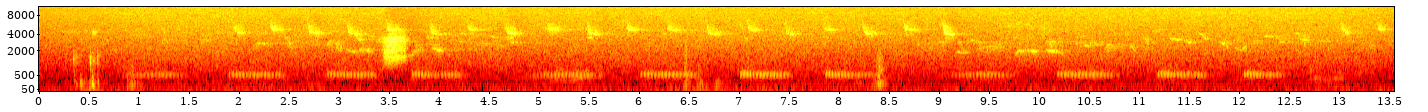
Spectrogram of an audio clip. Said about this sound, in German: Es sind definitiv zwei Tauben. Es erinnert mich auch so ein bisschen an diese Morning Dove ist es, oder irgendwie ist es, ne, Morning Dove ist es nicht, aber es ist so ein typisches, so ein kleines südafrikanisches Täubchen.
